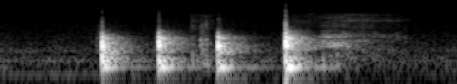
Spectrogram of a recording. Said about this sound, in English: One sec, guys. One sec. What the heck is that? Someone's knocking on the door of the lounge here.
